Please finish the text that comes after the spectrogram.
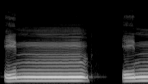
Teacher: একটু গুন্না করতে হবে ওয়াজিব গুন্না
